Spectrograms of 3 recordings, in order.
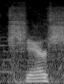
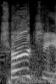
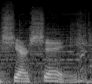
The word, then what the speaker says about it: Cherche: Cherche is how you pronounce it, Limit. I pronounce it Churchy. I actively was trying to avoid it the way I normally say it. Well, it's canonically Cherche. I know it's supposed to be Cherche.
